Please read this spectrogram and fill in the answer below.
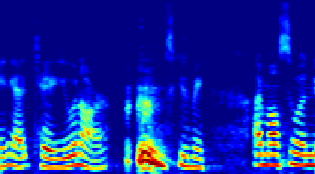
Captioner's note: clears throat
